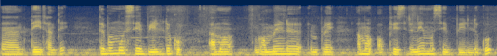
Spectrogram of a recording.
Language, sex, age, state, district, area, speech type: Odia, male, 18-30, Odisha, Ganjam, urban, spontaneous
